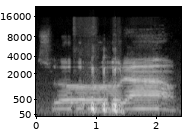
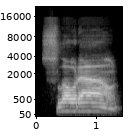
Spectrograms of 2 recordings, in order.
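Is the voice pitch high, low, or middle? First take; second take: low; high. First: It is said at a low pitch, slowest. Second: It is said at a high pitch, fastest.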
